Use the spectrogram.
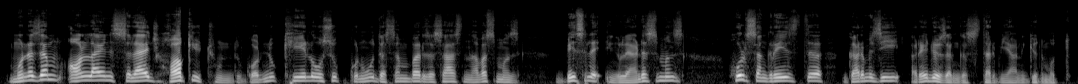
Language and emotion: Kashmiri, neutral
